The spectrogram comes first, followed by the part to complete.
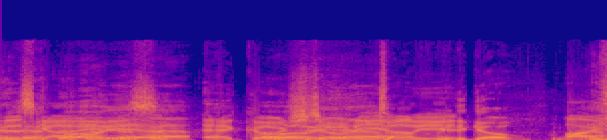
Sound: indistinct chatter

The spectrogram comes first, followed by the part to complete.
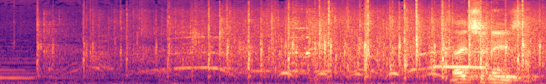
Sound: audience cheering and applauding

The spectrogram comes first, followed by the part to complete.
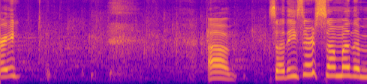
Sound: clapping

